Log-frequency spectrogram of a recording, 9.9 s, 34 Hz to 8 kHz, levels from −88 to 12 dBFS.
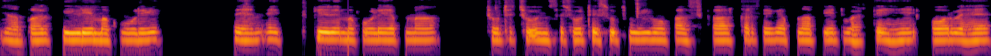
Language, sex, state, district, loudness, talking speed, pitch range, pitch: Hindi, male, Uttar Pradesh, Muzaffarnagar, -16 LUFS, 115 wpm, 160-170 Hz, 165 Hz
